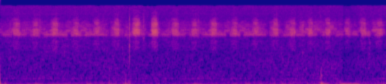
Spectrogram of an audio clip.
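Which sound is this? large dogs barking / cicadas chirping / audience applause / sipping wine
cicadas chirping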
